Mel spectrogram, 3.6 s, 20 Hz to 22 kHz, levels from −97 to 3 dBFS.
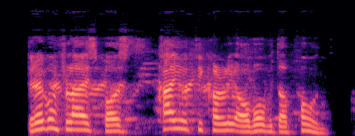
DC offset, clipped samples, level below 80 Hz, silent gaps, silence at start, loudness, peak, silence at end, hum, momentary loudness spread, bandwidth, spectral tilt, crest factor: under 0.1%; under 0.1%; -64 dBFS; none; 0.3 s; -18 LUFS; -2 dBFS; 0.3 s; none; 8 LU; 7.6 kHz; -5 dB/octave; 16 dB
